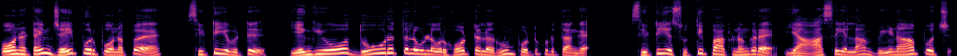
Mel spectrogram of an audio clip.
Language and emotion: Tamil, sad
